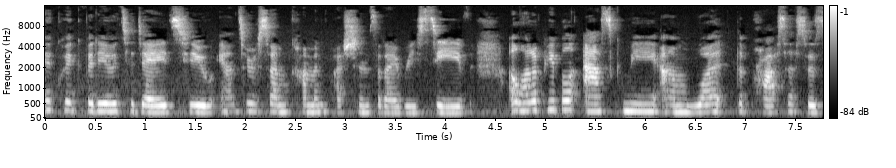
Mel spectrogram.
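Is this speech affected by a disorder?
No.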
